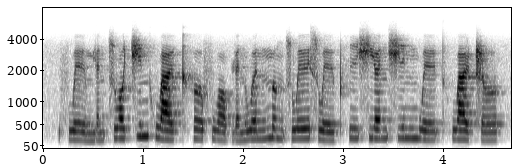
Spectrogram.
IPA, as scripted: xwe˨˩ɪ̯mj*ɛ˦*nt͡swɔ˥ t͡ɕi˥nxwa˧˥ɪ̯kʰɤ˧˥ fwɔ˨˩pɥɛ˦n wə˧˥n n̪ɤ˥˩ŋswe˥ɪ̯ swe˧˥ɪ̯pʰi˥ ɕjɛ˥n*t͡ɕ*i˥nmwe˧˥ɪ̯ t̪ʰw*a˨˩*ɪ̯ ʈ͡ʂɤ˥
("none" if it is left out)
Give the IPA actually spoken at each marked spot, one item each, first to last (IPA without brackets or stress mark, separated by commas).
ɛ˦, ɕ, a˥˩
